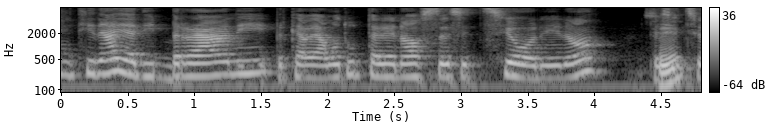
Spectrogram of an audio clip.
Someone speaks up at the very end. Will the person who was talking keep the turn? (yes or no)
yes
